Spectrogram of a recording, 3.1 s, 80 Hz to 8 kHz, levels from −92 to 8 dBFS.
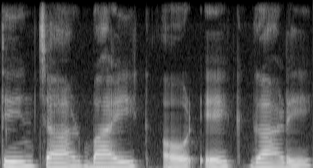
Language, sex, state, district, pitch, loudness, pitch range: Hindi, female, Himachal Pradesh, Shimla, 205 Hz, -16 LUFS, 195-215 Hz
